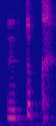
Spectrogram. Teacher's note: அடுத்ததாக பாருங்கள், த தொமா கேஃப் சுகுன் துக். துக், இந்த கேஃப் சுக்குனுக்கு வந்து நம்ம ஹம்ஸ் கொடுக்கணும்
